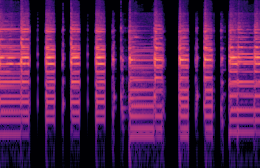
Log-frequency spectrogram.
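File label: wet guitar funk, Multiband neural audio effect; Demo without amplifier; Wet-NoAmp; prism distortion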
